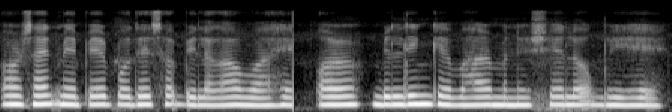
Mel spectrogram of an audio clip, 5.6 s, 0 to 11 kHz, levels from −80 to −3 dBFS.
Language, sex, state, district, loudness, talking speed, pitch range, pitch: Hindi, female, Arunachal Pradesh, Papum Pare, -12 LUFS, 195 wpm, 225-240 Hz, 235 Hz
